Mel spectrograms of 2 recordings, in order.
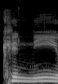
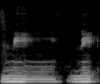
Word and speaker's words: knee: I've not been saying kani or something like that, but like the K at the start for a while at least, it always felt like it influenced the beginning of the word.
